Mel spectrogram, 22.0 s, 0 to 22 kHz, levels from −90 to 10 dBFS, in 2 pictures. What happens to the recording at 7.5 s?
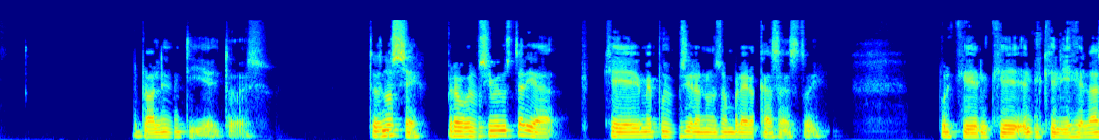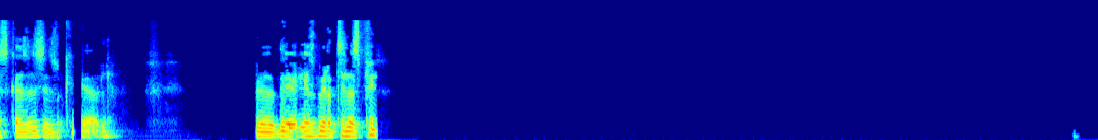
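A stretch of the compressed speech stream is corrupted at 7.51 to 7.54 s: bytes there were lost or overwritten, so the decoder can't read those frames correctly, drops sync and has to hunt forward for the next valid frame header before decoding resumes. This damaged data in the compressed stream is heard as a brief chirp or blip lasting about 24 ms.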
